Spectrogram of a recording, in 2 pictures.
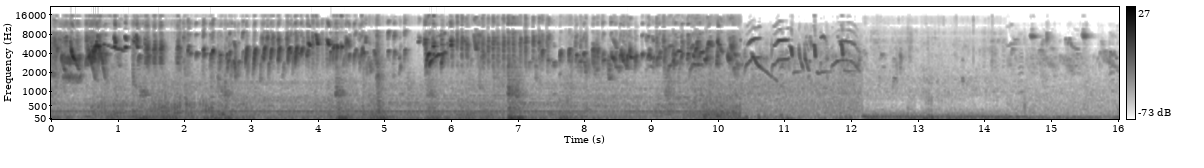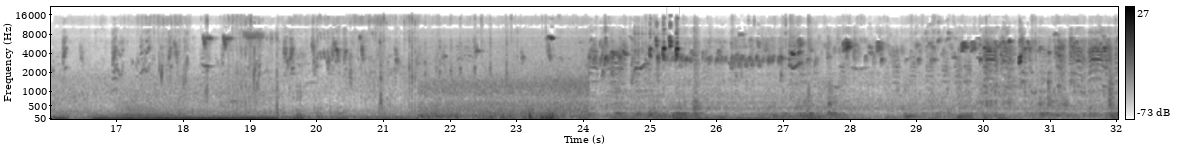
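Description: European goldfinches of the major race twittering and singing in fast, tinkling phrases. The song is dense and loudest over the first third, thins to scattered calls with a brief low rumble in the middle, and picks up again near the end.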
